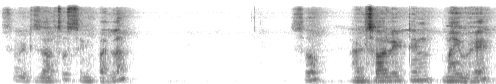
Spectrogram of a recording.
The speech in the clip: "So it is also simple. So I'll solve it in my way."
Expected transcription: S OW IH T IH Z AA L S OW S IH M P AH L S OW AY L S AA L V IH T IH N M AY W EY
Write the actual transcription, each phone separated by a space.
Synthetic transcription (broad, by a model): S OW IH T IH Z AA L S OW S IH M P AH L S OW AY L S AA L IH T IH N M AY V EY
